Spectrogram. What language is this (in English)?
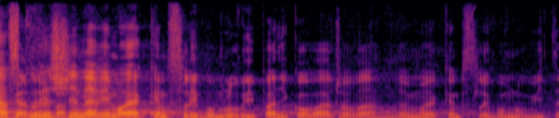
Czech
